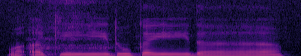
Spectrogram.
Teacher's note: یا ساکن سے پہلے والا حرف کے نیچے زیر، تو لہذا یا مدہ ہوگا، ایک الف کے برابر لمبا کریں گے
